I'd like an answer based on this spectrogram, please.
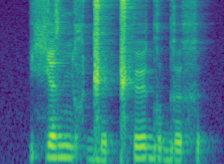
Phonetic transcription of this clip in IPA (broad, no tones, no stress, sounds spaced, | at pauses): ç ɛ z ɲ ɔ x ɡ͡ǁ ø ǁʰ ø ɡ o ɡ ɵ x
